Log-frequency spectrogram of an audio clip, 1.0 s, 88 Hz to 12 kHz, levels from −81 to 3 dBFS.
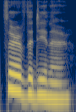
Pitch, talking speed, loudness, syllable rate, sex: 180 Hz, 190 wpm, -15 LUFS, 5.9 syllables/s, female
